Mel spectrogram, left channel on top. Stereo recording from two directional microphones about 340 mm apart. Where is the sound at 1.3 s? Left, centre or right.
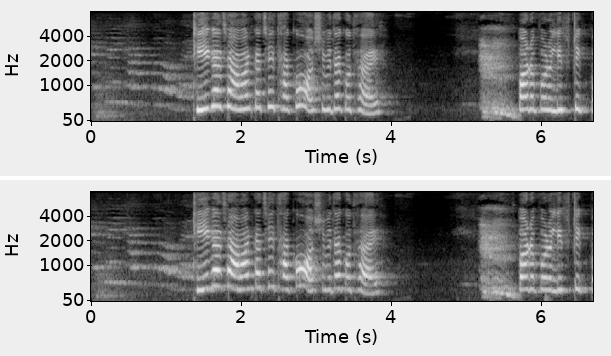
Centre.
